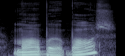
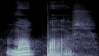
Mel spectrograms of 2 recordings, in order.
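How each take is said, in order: First: MOB BOSS with an "uh" between: "mobba boss"; extra vowel inserted. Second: MOB BOSS joined on a single firm b; one shared consonant. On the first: Teacher demonstrating a wrong pronunciation, extra vowel inserted. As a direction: add a schwa after "mob" before "boss". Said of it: "avoid bringing any other sound between". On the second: Teacher listing correct examples, one shared consonant. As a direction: flow "mob" into "boss" without a break. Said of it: "making one impactful sound for both". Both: Shown as a demonstration.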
